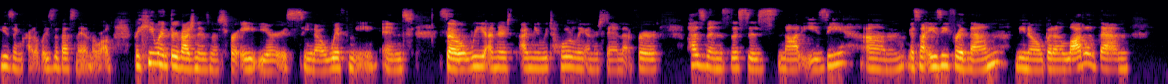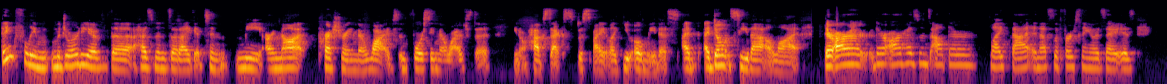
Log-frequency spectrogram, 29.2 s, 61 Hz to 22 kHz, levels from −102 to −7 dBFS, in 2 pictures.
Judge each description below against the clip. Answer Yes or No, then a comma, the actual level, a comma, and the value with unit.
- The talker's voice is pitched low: No, high, 190 Hz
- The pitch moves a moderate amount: Yes, average, 3.3 semitones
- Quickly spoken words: Yes, fast, 215 wpm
